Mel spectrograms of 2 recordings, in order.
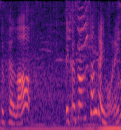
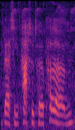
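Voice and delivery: plain reading voice

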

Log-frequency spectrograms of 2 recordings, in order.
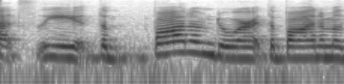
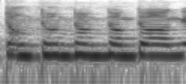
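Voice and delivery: mock dong, dong of a metal door, a bit louder; ominous door knock; 5 dB louder than usual. Describing the knock on the metal door to viewers, in a mock ominous boom. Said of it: "this ominous, like".

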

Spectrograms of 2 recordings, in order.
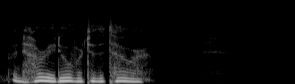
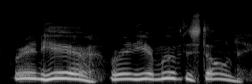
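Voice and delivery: much higher, urgent shout; yelling; 9 semitones higher than usual. A narrator's reading. Julian trapped, yelling to be let out, high urgent shout. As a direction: shout to rescuers through a wall. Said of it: "yelled Julian".

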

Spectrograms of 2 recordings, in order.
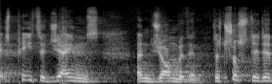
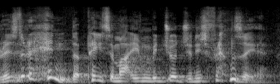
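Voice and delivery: usual speaking voice

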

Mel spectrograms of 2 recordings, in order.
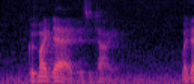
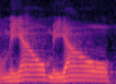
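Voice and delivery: loud, swaggering meows; Brooklyn cat; 10 dB louder, much slower than usual. Acted. Cat who thinks it's God's gift, cocky Brooklyn. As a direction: meow like a Brooklyn tough guy. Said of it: "every cat in the world has a Brooklyn attitude".

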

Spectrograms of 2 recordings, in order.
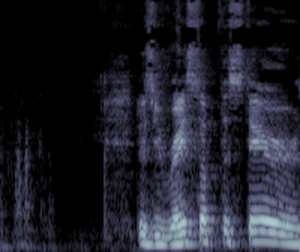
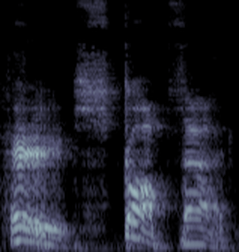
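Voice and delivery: slow firm growl; 3 semitones lower, much slower than usual. Acted. Dinosaur growls at bullies.

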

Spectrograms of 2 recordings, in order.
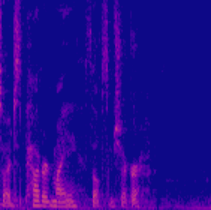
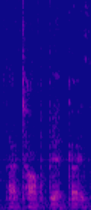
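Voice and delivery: whispering; 8 dB quieter than usual. Real, not acted. Savoring the baked topping.

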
